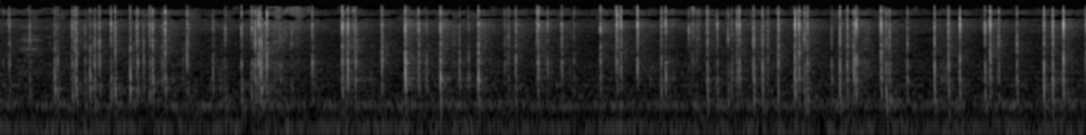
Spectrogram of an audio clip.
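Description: Long acrylic nails tap and scratch the surface of a hand-sized, filled gold-and-red plastic squeeze tube of body cream. Quick, dry clicks and crinkly scraping come in a dense, uneven patter, each tap dying out almost at once over a steady low hum.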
